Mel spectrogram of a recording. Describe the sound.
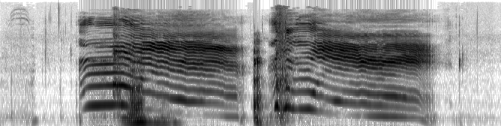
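A voice mimics a wailing baby in two long, strained, bleating cries with a goat-like quaver, loud, separated by a brief catch of breath.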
